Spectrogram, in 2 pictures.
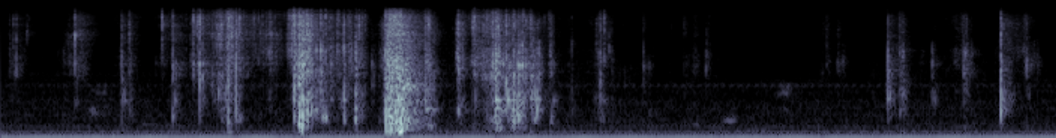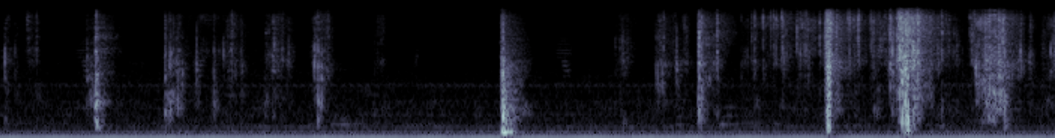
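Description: Shiny foil hockey-card pack wrappers being torn open and crinkled in the hands, with cards handled, making irregular crackles and rustles that are densest about a second in and again near the end. A steady low hum runs beneath.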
